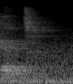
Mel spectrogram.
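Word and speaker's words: את: And you put these two letters together, the word is at. It's pronounced as at in Hebrew.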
